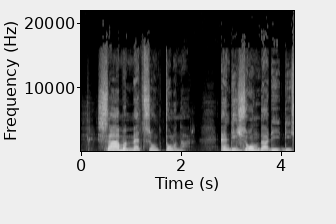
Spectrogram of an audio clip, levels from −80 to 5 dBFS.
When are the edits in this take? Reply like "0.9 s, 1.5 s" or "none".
none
